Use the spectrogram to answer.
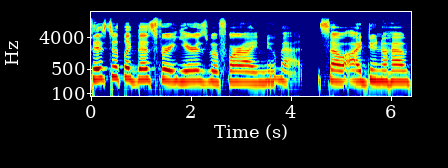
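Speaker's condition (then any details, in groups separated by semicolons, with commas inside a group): Friedreich's ataxia; wheelchair user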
